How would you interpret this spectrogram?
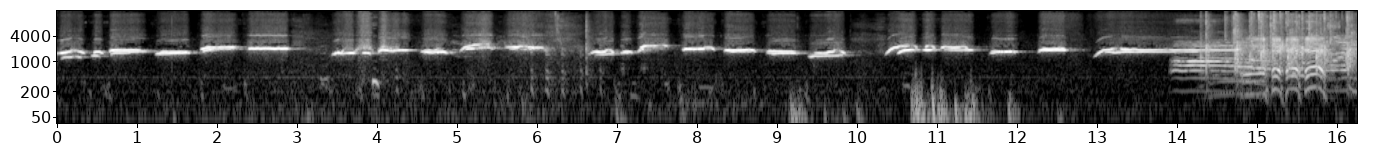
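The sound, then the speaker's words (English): Two people whistle a bright, wavering tune in short melodic phrases as a special presentation for about fourteen seconds, ending in a burst of clapping and noisy cheering. “We've got good air pressure coming out of our lips.”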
